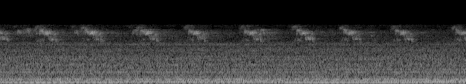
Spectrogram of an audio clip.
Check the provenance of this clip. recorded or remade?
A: recorded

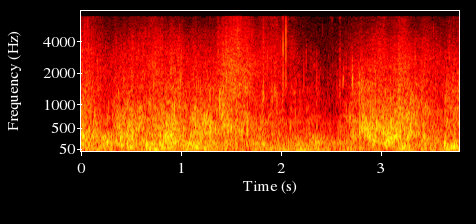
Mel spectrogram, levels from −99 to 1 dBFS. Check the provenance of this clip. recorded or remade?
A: recorded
